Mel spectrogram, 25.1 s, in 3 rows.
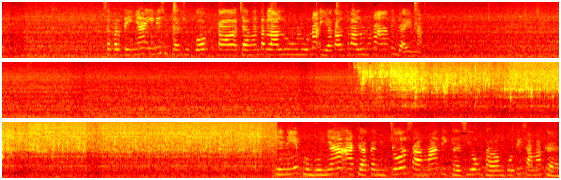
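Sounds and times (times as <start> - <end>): food sizzling in hot oil: 13.6 - 20.8
water boiling in pot: 13.6 - 20.8.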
